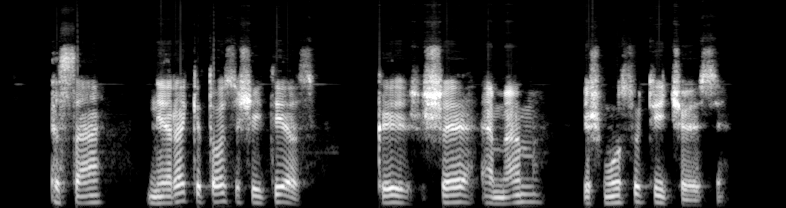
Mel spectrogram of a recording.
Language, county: Lithuanian, Alytus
